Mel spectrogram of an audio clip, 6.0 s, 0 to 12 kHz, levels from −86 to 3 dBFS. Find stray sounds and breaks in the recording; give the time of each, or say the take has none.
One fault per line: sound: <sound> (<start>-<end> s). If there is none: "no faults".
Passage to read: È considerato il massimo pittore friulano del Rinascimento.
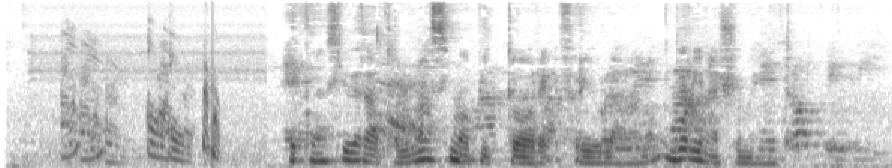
sound: chirp (0.4-1.5 s)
